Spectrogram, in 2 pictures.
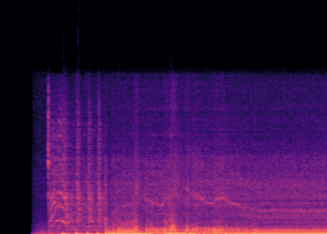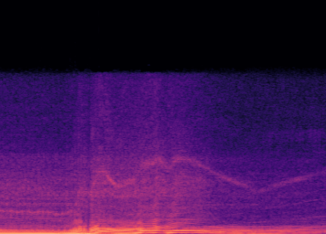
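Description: Motorcycle engine starting with a short burst of sputtering, running steadily, then revved up and down several times, fading near the end.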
